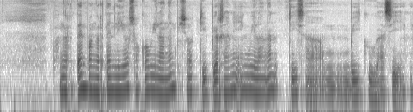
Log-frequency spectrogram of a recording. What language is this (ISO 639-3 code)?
jav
